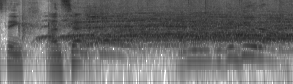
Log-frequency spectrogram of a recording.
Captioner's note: cheers and applause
